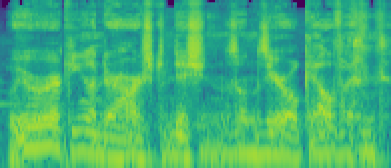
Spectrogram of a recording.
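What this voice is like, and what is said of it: Gruff Swedish-American accent impression. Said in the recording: “Can I do the Swedish accent? ... a Stellan Skarsgård accent. ... It's just kind of like a really gruff, like kind of American.”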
